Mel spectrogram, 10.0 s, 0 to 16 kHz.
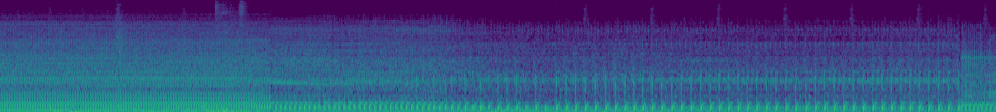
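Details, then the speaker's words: Riva 125 scooter on its first ride after a Gensuki build, pulling away and wanting more: loud but even exhaust beat rising smoothly, no misses or rattles, surprisingly smooth; normal exhaust note while riding. "This thing is surprisingly very smooth. Loud, but it's not like a obnoxious like loud. It's just like, I don't know, it sounds good."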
